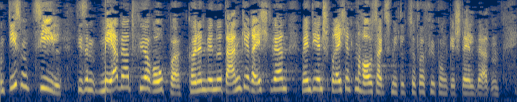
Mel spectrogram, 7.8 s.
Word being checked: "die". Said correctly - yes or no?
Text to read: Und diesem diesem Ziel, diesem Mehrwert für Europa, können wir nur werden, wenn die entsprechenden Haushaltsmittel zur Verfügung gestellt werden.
yes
